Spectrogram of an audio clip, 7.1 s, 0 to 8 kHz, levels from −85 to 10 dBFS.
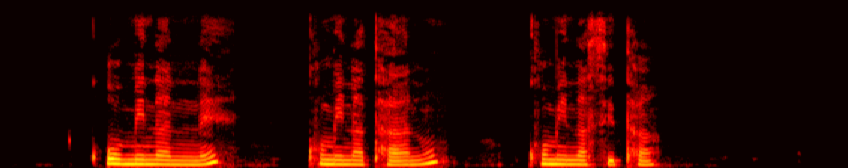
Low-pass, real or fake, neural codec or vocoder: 7.2 kHz; fake; codec, 16 kHz, 16 kbps, FreqCodec, larger model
